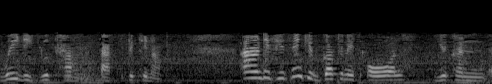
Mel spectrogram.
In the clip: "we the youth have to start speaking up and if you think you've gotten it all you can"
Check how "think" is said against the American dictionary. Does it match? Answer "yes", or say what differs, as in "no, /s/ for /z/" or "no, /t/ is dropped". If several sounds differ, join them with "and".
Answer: yes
